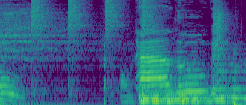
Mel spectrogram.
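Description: Band music from a home multitrack recording, with electric guitar, drums and singing. A phrase ends on a falling note at the start, the music thins out and quietens for a moment, then a long held note comes in loudly a little past halfway.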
